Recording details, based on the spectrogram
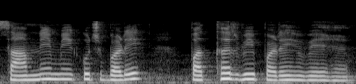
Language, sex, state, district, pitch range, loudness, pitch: Hindi, female, Uttar Pradesh, Lucknow, 205-245 Hz, -15 LUFS, 210 Hz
